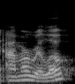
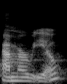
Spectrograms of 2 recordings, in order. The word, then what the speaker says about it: Amarillo: But yeah, I do know that in Amarillo or Amaro, depending on how you pronounce it, uh there is a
